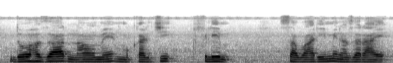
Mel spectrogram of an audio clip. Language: Urdu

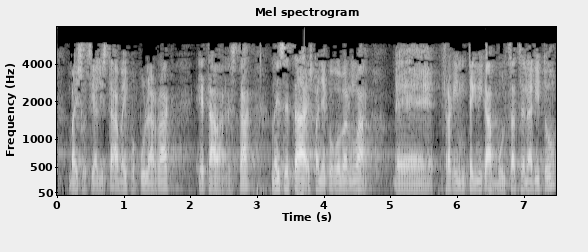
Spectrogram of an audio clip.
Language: Basque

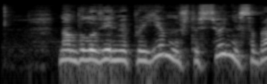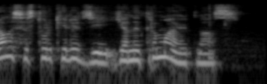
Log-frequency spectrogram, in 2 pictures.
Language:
Belarusian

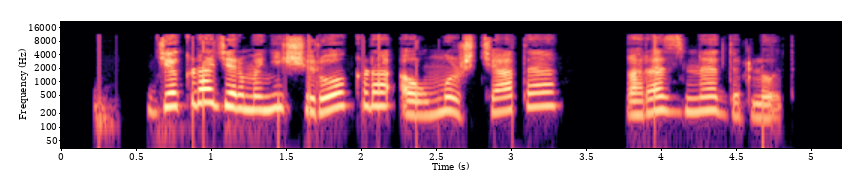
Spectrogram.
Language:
Pashto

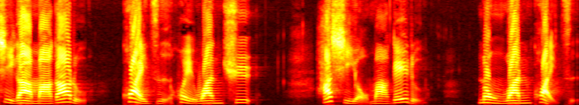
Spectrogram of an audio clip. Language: Japanese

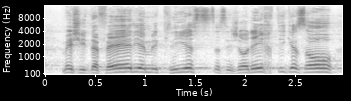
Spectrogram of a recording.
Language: Swiss German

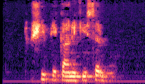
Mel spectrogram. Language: Central Kurdish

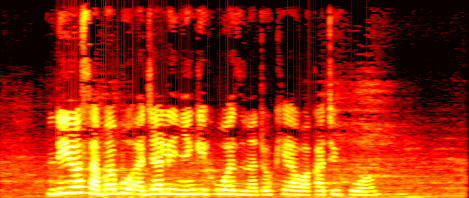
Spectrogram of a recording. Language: Swahili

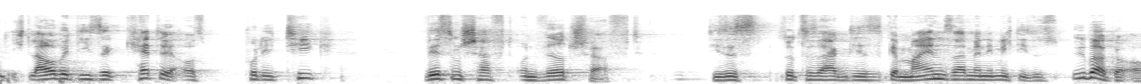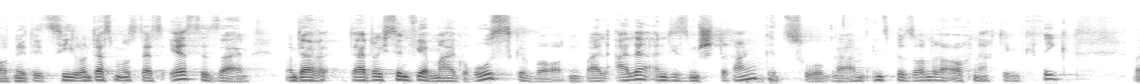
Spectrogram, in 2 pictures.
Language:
German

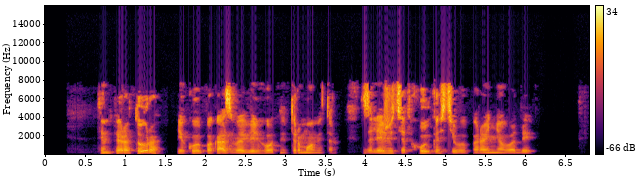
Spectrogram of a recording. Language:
Belarusian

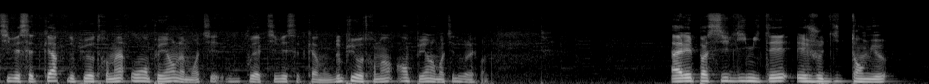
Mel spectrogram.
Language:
French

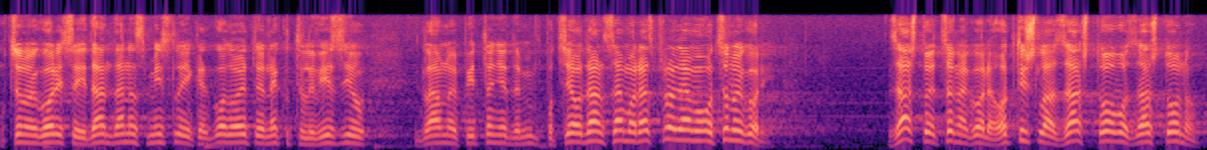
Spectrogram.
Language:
Serbian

